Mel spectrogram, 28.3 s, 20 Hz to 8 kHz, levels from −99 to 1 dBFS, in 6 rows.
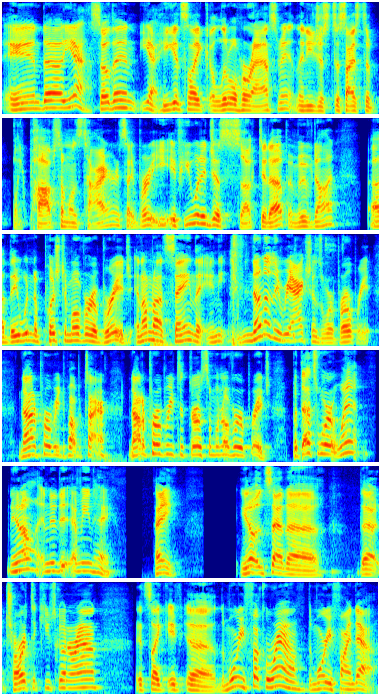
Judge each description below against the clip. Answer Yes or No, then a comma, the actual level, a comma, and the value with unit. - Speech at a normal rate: No, fast, 230 wpm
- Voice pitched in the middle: Yes, medium, 160 Hz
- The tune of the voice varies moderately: No, wide, 6.4 semitones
